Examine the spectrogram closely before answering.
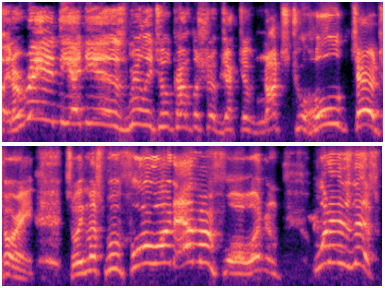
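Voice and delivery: high, commanding mock British officer accent; terrible British accent. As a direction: lecture the troops in plummy put-on British. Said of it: "I will do my terrible British accent".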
